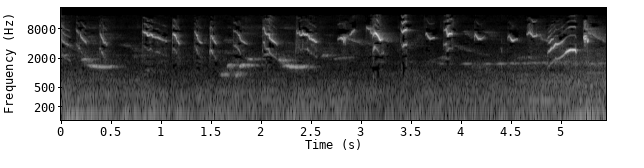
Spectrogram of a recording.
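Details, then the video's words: Oriental white-eye song played to get a silent white-eye singing: varied high chirps and down-slurred whistles in a lively sequence, with some lower sliding notes. "pancingan pleci macet bunyi dengan suara ini"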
